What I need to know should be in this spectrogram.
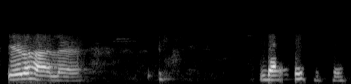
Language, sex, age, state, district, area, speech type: Sindhi, female, 18-30, Delhi, South Delhi, urban, conversation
